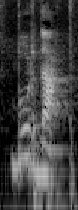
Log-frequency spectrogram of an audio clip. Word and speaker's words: burada: Então aqui a gente escreve burada, só que a gente pronuncia burda.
